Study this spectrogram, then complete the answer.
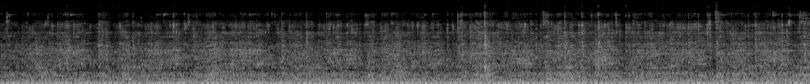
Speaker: right now it's in high grade as you can hear it makes more of a you know stronger winding noise you know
